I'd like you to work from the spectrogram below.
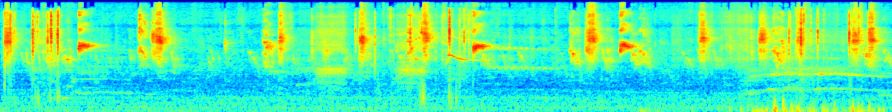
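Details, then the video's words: Little rooster chick playing on a roof, giving sparse short high chirps, a few sliding downward, spread across the recording among frequent sharp clicks and rustling, with a low rumble near the end. "Beautiful Little Rooster Chirping Sounds"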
